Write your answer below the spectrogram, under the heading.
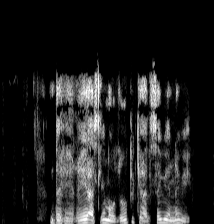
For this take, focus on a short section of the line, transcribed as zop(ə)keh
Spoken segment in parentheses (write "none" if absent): ə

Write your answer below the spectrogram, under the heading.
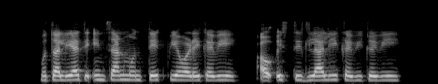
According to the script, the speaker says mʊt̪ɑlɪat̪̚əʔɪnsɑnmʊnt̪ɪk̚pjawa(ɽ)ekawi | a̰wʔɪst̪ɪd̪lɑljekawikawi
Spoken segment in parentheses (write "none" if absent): ɽ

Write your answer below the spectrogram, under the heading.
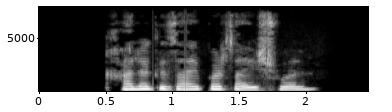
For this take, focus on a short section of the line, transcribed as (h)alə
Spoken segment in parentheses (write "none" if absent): x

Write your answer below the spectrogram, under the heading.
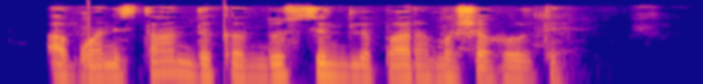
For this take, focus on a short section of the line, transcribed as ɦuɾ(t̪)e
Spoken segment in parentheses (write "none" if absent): d̪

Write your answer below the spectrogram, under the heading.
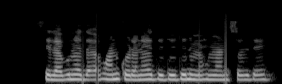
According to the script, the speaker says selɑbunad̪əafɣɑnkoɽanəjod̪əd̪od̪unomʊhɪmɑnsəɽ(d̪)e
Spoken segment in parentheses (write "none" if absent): d̪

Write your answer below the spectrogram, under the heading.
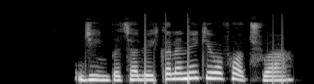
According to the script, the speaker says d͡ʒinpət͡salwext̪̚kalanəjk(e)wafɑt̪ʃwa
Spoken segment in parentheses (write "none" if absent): e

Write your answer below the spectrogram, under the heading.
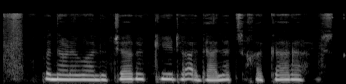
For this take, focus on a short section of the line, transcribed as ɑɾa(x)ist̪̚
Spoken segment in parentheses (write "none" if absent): x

